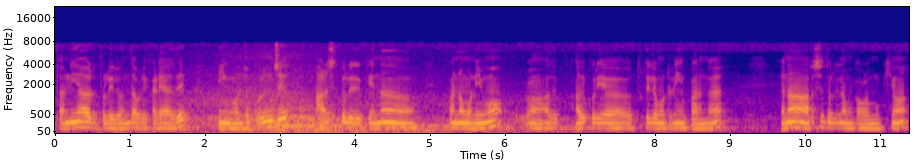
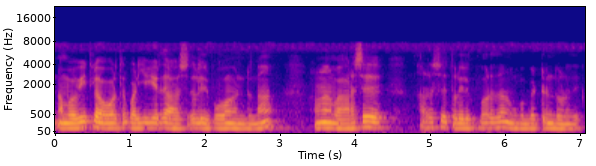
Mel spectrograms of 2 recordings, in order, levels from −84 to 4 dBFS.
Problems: background sounds at intervals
